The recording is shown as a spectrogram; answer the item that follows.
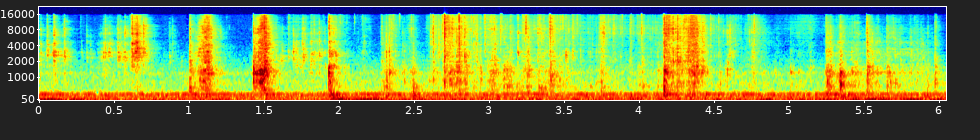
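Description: Foil wrapper of a trading-card pack crinkling and tearing as it is handled and opened by hand, in a quick, irregular run of crackles.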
